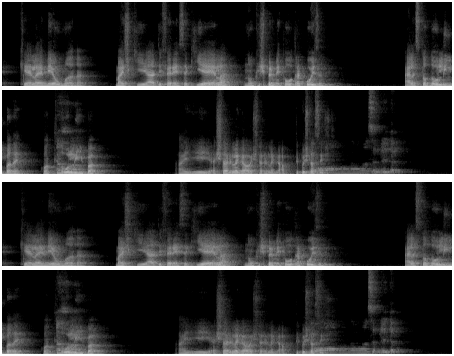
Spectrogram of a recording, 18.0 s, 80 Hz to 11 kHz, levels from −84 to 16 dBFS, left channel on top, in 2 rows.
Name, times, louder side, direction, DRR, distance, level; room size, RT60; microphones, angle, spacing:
voice 1, 0.4-1.6 2.3-4.6 4.8-6.5 8.1-9.4 9.8-10.9 12.5-14.7 15.0-15.4, left 2 dB, 20° left, 4 dB, 0.5 m, -23 dB
voice 2, 10.1-10.6 14.9-16.8, right 2 dB, 75° right, -6 dB, 2.9 m, -37 dB
7.3 x 5.3 x 5.7 m, 0.85 s
head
